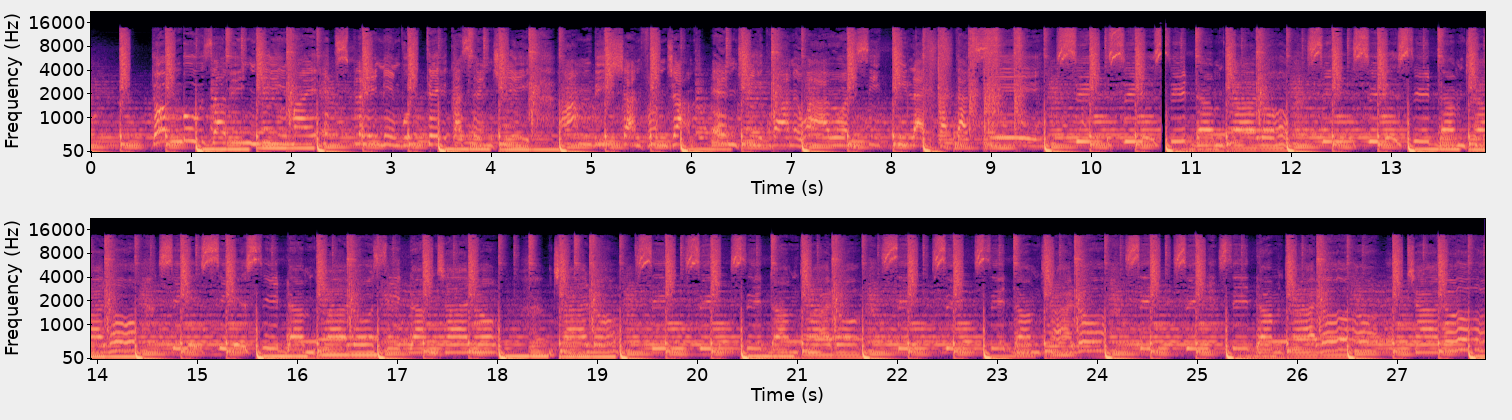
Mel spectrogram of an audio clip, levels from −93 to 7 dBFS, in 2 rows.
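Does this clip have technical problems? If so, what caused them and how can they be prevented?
Yes: a digital broadcast dropout from 10.71 to 10.76 s, where the receiver muted for about 48 ms after losing frames, consistent with two frames, so that sound is gone. Stronger reception, better antenna placement or more robust error correction would prevent it.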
